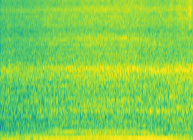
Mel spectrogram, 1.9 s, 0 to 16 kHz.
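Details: Audi Q3 diesel after full engine work: it revs up smoothly to full rpm and holds a steady deep hum with no knocking or rattle. Earlier knocking and black smoke came from broken parts choking an oil passage; now fixed.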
